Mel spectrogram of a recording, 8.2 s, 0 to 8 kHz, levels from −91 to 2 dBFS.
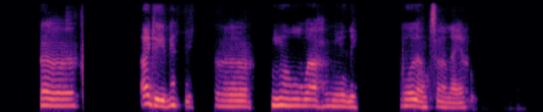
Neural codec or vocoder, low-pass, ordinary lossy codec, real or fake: codec, 16 kHz, 1 kbps, X-Codec, HuBERT features, trained on general audio; 7.2 kHz; none; fake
